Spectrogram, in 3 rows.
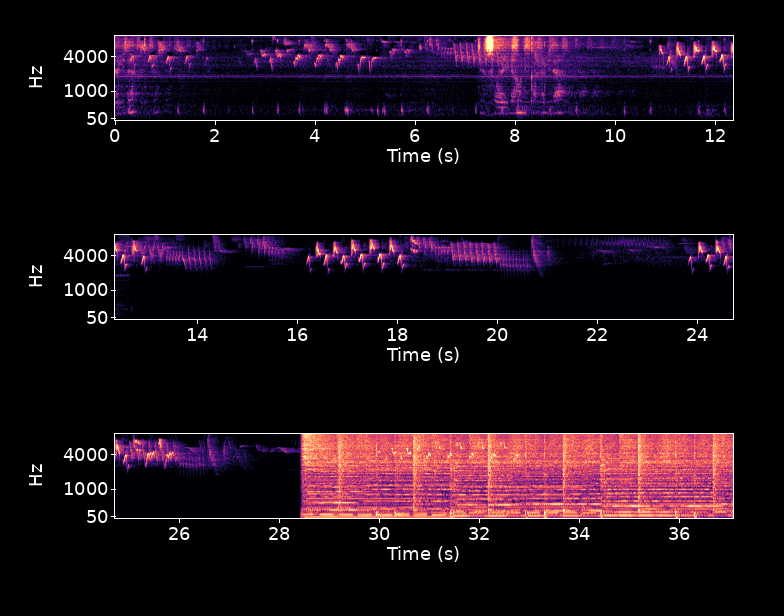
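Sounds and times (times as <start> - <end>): faint low background sound: 0.0 - 12.6
bird chirping: 0.0 - 37.0.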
